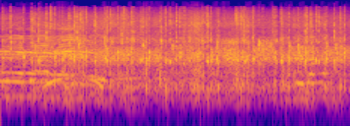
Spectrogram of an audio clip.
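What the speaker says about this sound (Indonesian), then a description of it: "Sekali kita tepuk tangan lah." A crowd applauds in a steady burst of clapping for a few seconds at a motorcycle prize giving, with voices mixed in underneath.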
